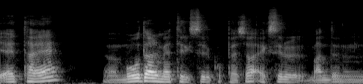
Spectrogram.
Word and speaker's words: eta: 그래서 X1, X2를 리니어 컨비네이션에서 이걸 에타라고 있습니다. 뭐라고요? 에타, ETHA, 에타, 에타, ETA라고 읽어도 될 거예요.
